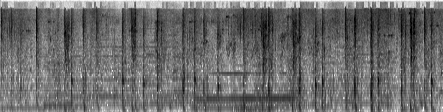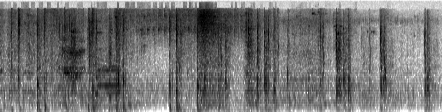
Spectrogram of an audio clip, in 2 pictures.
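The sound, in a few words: horse hooves clip-clopping while riding in video game Medieval Dynasty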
